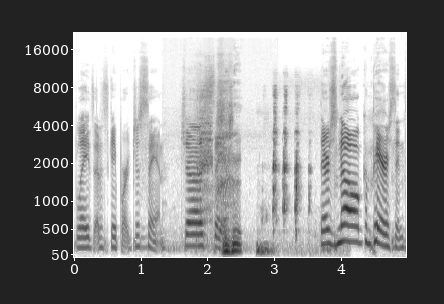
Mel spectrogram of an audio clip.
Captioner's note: laugh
